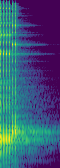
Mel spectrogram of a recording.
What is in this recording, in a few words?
promotion; geoscape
